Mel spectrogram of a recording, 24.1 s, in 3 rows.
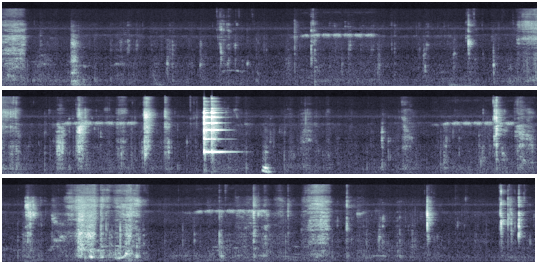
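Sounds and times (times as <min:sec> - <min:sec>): person chewing and biting food: 0:01.7 - 0:04.8, 0:05.6 - 0:10.9, 0:19.8 - 0:24.0
sharp ringing click: 0:11.1 - 0:11.6.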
